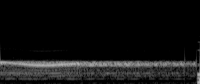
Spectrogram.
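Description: Eerie electronic drone music: a single sustained high tone that wavers slightly in pitch about a third of a second in, fading towards the end, with a brief click just before it stops.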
